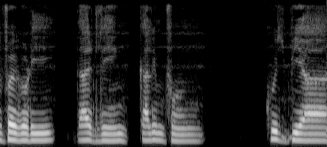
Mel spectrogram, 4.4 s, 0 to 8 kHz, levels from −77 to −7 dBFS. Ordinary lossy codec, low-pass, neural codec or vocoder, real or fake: none; 7.2 kHz; none; real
